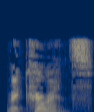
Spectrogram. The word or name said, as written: recurrence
